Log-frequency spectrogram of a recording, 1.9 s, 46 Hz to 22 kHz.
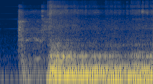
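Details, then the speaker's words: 2001 Pontiac Firebird Trans Am with a newly built LQ4 408ci stroker V8, on a revised HP Tuners tune. Barely half a second of cranking, then it fires straight up into a deep, steady, lumpy idle: a clean, quick start. "it starts up it fires straight up because the first time i put that tune in you barely turn the key yeah it goes right on"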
